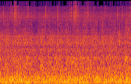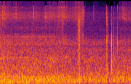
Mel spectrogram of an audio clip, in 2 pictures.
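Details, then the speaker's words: Condenser dryer that previously would not spin, after the fix (a part removed, tightened and refitted): the drum picks up right away into a steady, even low hum with no sluggish roll; normal drum start after repair. "You see right there? I hit this start button. It's going to It's not going to be a slow roll like it was before. It's just going to take off."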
